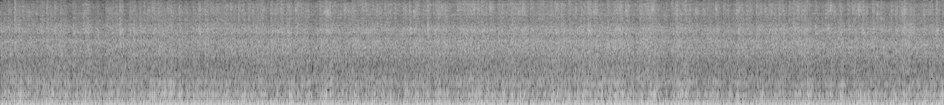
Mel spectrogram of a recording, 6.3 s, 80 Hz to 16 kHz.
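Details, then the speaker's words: Cold-start idle of a 383ci LS1 stroker just installed in a 2002 Trans Am, after a cam-sensor fix; deep, steady V8 rumble with an even low beat, no ticks, knocks or stumbles; normal idle. "We'll go out here in a few minutes and get some idle clips for you and let you guys hear that thing."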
